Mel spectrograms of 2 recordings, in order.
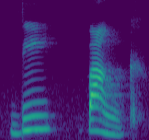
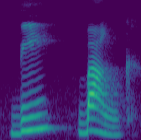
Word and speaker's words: die Bank: The next word is die Bank, which is again very similar to English, the bank, but the pronunciation is different. Please repeat after me. Die Bank. Die Bank.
